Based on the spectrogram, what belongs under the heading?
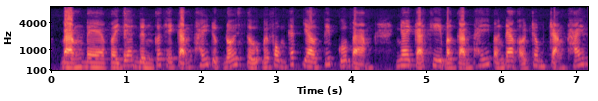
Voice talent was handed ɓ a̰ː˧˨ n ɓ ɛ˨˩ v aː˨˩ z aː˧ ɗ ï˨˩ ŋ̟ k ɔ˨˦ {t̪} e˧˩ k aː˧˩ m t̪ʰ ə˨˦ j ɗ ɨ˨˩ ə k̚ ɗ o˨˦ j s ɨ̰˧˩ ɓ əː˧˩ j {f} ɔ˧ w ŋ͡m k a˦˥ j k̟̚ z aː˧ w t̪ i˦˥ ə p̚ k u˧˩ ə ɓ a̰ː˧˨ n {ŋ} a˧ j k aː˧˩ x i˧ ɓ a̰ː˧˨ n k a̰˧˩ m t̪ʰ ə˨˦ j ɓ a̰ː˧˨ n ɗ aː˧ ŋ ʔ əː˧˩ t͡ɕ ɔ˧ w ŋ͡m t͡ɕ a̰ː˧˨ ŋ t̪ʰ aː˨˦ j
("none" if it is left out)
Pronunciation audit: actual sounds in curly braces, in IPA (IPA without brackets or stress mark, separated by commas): t̪ʰ, f, ŋ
